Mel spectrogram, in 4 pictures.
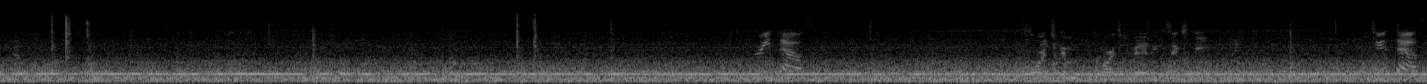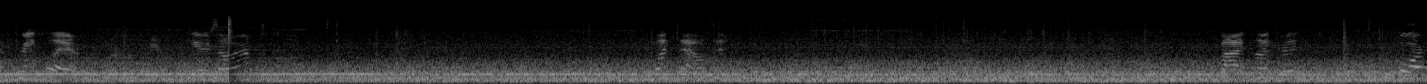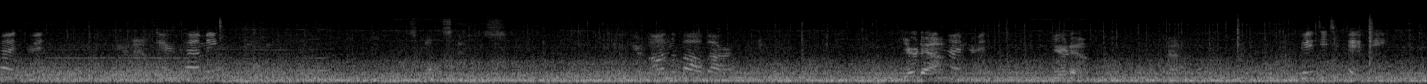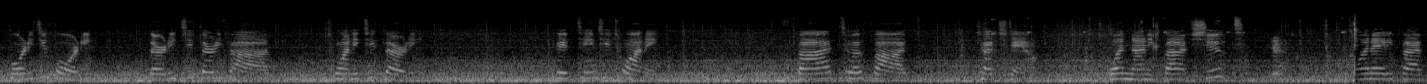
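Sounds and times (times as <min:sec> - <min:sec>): cabin hum and rush: 0:00.0 - 0:57.0
low hum: 0:00.0 - 0:57.0.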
